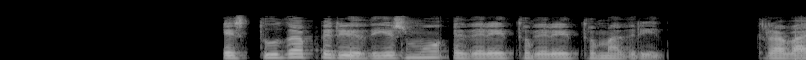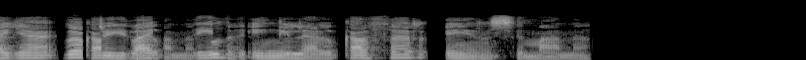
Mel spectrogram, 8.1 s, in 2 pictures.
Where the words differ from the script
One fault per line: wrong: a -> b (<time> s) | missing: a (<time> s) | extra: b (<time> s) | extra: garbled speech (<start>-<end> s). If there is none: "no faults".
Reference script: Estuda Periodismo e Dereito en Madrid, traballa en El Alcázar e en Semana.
extra: Dereito (2.7 s)
extra: garbled speech (4.3-5.3 s)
